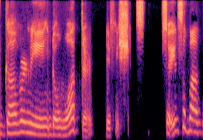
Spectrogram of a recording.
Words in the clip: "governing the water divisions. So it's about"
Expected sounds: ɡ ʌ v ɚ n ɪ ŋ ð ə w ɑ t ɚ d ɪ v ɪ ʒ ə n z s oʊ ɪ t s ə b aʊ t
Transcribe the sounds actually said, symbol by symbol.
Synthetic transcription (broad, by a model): ɡ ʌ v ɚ n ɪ ŋ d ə w ɑ t ɚ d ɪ f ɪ ʃ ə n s s oʊ ɪ t s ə b aʊ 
